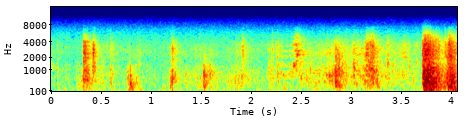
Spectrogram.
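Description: Light, irregular clicks, knocks and clothing rustle as a spring-loaded derringer holster rig is unstrapped from a man's arm, with a louder knock near the end.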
